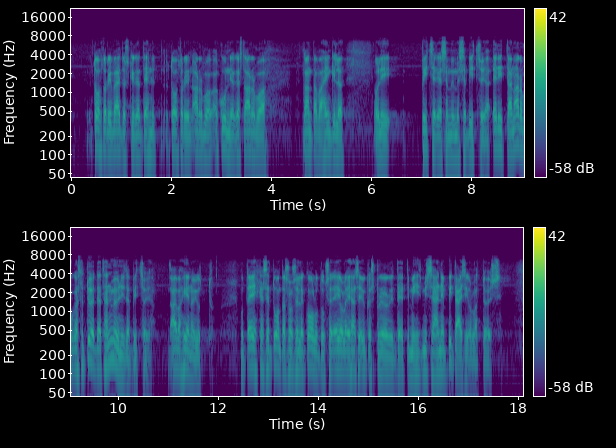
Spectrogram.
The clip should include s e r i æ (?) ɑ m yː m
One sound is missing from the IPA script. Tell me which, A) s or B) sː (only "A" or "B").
B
